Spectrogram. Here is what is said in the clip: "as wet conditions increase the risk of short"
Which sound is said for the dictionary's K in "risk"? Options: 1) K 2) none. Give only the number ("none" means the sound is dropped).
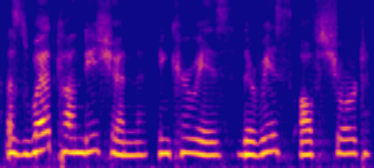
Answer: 1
